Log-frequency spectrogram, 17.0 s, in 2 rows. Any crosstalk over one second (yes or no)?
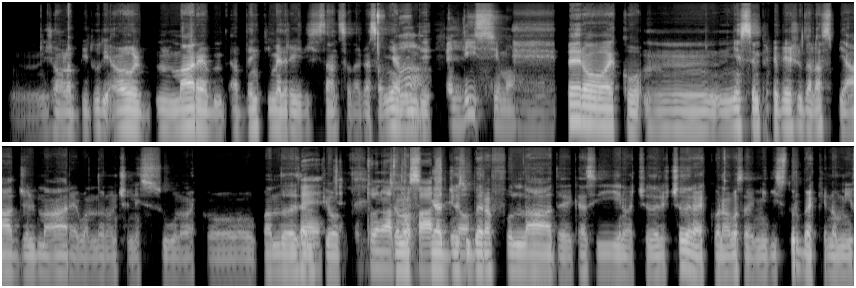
yes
